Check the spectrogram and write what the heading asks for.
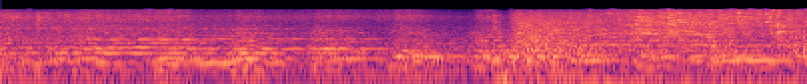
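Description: Film music with sustained held notes. A noisier rush of sound joins about two and a half seconds in.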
